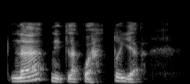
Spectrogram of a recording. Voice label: na nitlakuajtoya, Náhuatl; yo había comido; I had eaten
